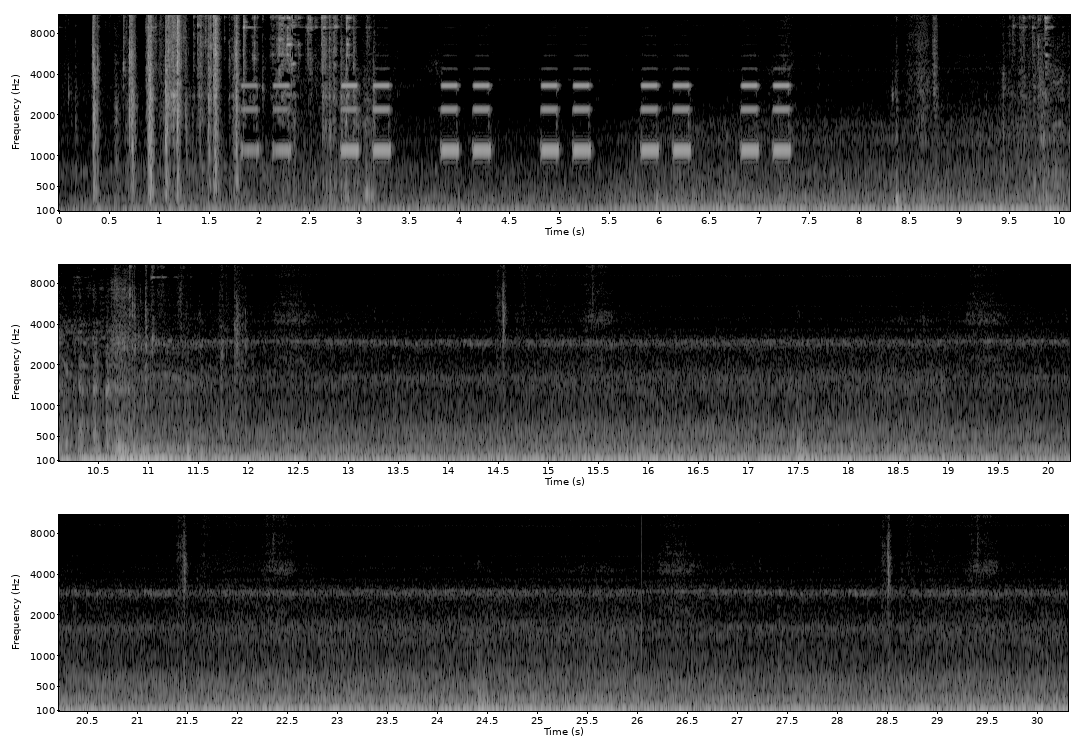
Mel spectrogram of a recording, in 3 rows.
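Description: Ignition keys jangling and clicking in the lock of a 3.8 L 2009 Mitsubishi Pajero, and a dashboard warning chime beeping six times about once a second. About ten seconds in the engine starts with a loud surge and then idles with a steady low rumble and a faint steady high whine.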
